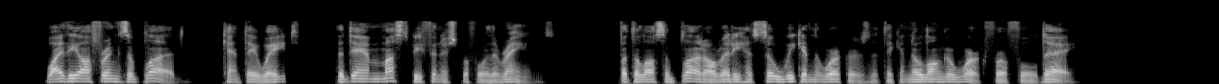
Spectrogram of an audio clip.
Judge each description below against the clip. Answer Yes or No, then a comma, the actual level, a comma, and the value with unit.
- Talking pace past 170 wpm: Yes, average, 180 wpm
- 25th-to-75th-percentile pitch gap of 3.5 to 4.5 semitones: Yes, average, 3.9 semitones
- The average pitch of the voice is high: No, low, 115 Hz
